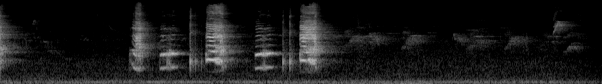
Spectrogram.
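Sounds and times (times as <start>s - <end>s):
wattlebird giving harsh grating notes: 1.3s - 3.7s.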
